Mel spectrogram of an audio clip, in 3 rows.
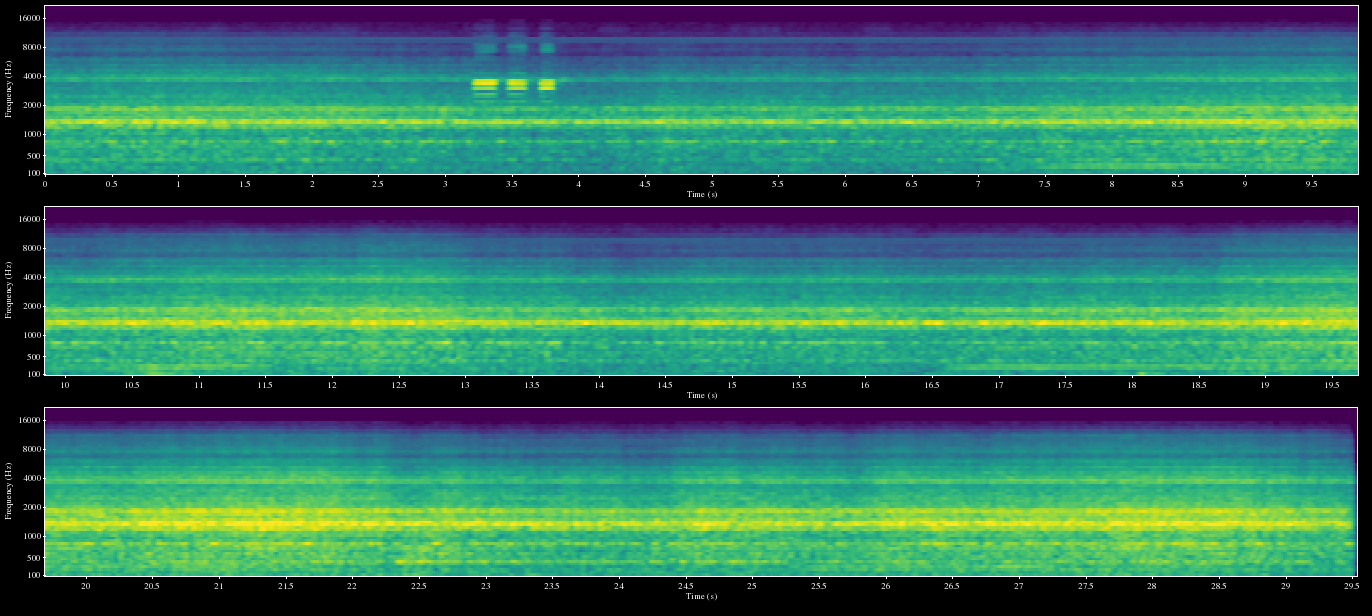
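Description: Honda MSX125's single-cylinder four-stroke engine running under way, with steady wind rush and a steady high whine. The engine note rises three times as the bike accelerates.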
